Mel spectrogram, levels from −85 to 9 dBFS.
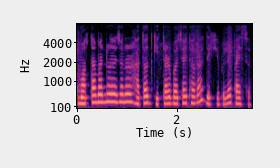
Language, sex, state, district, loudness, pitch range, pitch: Assamese, female, Assam, Sonitpur, -17 LUFS, 210-255 Hz, 220 Hz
